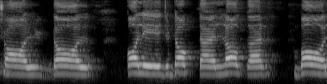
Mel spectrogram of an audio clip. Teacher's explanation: आ ओ के बीच का ध्वनि है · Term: आगत ध्वनि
